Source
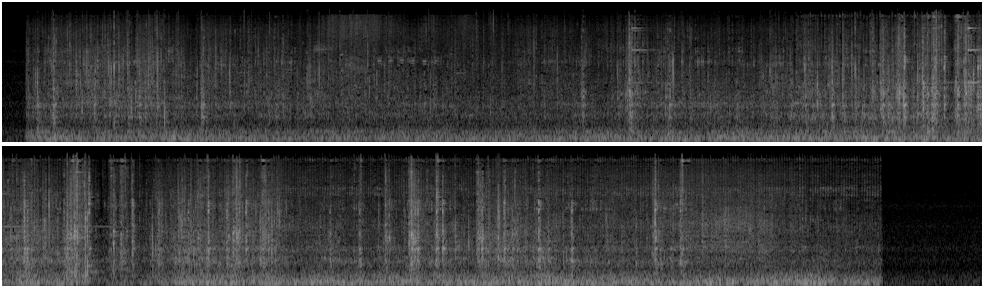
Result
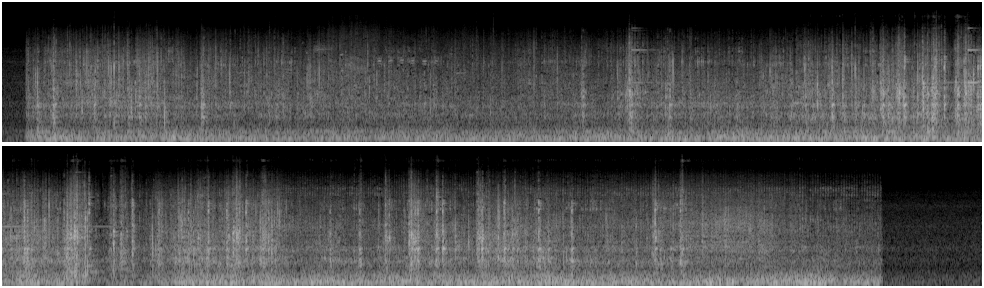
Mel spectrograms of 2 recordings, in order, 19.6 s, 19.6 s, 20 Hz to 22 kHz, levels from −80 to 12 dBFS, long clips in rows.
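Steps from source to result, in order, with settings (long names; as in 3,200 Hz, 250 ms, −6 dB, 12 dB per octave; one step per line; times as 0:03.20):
high-frequency loss of the air 130 metres
boost into a limiter +14 dB
level −1 dB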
